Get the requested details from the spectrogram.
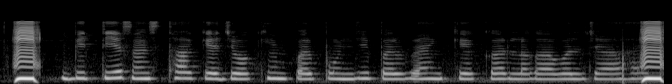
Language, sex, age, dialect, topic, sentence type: Magahi, female, 31-35, Southern, banking, statement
